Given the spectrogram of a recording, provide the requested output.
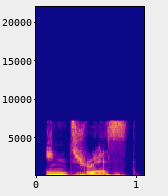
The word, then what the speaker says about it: interest: in the comment section interest here is e is silent and T is followed by R therefore it sounds as CH interest we have a separate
